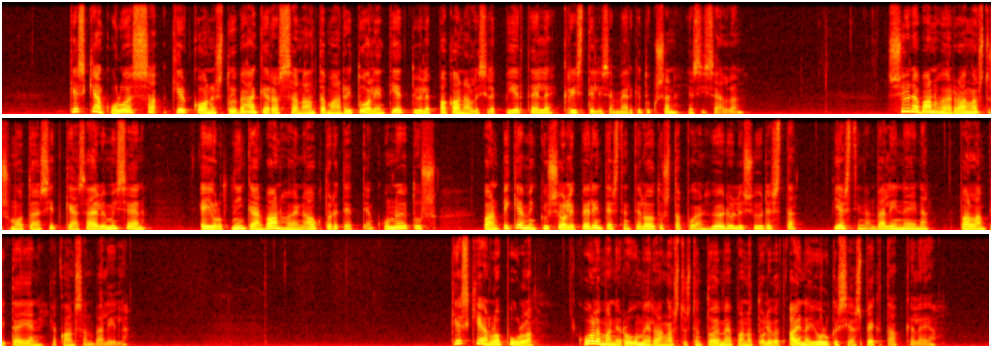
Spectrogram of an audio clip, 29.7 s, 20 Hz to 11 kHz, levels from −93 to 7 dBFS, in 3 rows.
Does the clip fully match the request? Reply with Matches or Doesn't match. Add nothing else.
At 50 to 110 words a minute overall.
Matches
